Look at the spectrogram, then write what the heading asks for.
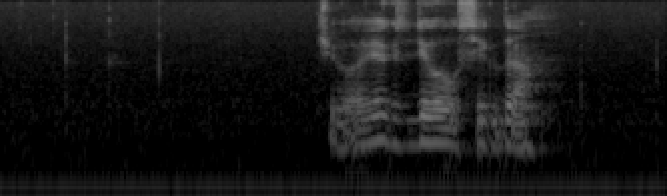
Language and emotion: Russian, sad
